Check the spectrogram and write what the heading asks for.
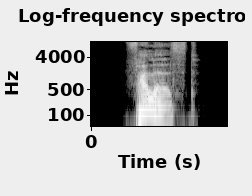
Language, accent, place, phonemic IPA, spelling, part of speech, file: German, Germany, Berlin, /ˈfaləst/, fallest, verb, De-fallest.ogg
- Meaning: second-person singular subjunctive I of fallen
